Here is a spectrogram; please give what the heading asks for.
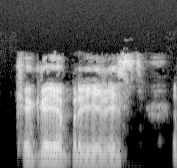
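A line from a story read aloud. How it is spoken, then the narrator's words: Laughing loudly. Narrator (Russian): расхохотался Блад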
